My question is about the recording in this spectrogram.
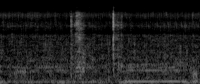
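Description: Chicken adobo sizzling in a wok as its sauce cooks down, with a metal ladle stirring and clinking against the pan twice, about a second in.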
